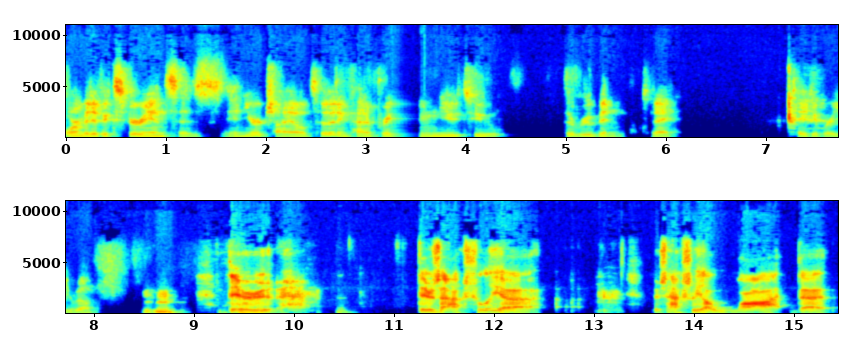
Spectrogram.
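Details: Stuttering in an adult man who identifies as a person who stutters; finding: stuttering.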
